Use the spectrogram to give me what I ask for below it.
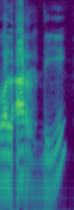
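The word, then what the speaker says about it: وَالْأَرْضِ: Wal ardi rya di sini ada hukum tajwid berupa ro tafkhim. Jangan wal ardhi tapi dia ro tebal.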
